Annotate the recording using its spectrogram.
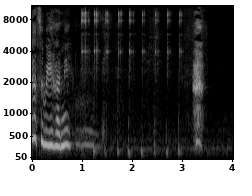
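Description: A toy rattle jingles as it is shaken.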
